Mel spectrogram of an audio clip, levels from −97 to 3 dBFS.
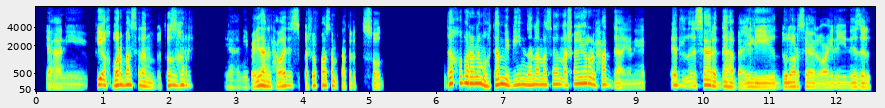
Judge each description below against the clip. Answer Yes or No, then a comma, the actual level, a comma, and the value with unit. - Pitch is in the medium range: No, low, 120 Hz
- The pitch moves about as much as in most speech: No, wide, 7.1 semitones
